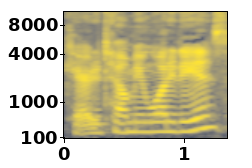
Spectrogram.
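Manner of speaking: ordinary delivery, nothing marked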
